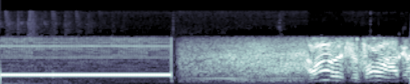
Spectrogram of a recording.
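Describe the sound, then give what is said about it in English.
A steady telephone line tone hums for under two seconds as a prank phone call is placed, then cuts off abruptly into a noisy open line, where a voice begins speaking faintly near the end. “Let's listen into today's phone tap.”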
